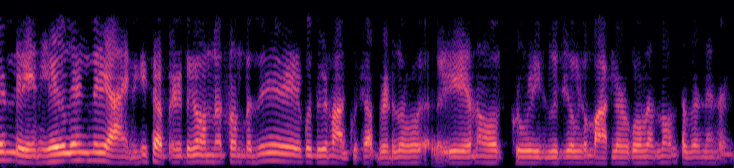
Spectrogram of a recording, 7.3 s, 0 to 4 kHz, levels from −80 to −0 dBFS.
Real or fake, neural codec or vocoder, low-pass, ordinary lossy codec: fake; codec, 16 kHz, 1 kbps, FreqCodec, larger model; 3.6 kHz; none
